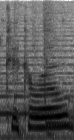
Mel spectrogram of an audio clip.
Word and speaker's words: Cicero: I'm still annoyed that things like, well, we want to say Cicero, but technically speaking, officially, I believe it's Cicero, which I kind of hate. With the hard C.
